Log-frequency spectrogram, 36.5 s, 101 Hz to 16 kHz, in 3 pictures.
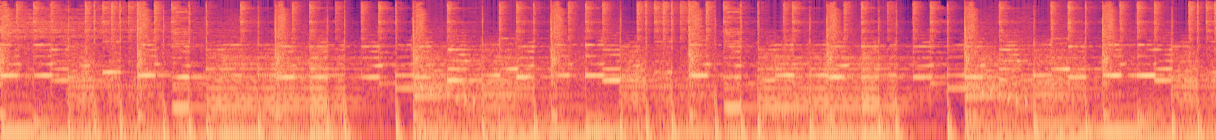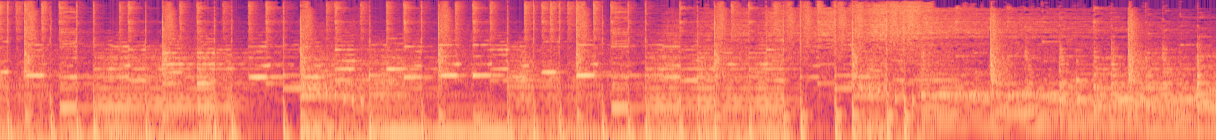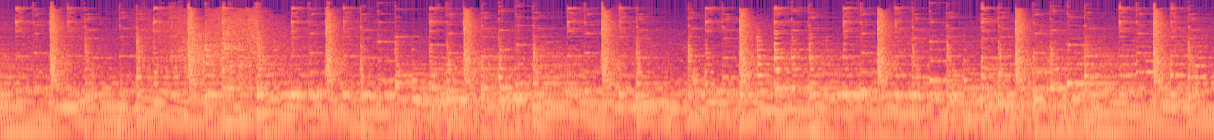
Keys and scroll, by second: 18.4 ctrl+a, 18.9 ctrl+v, 21.8 ctrl+a.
